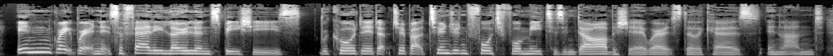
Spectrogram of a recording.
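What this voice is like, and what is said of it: Attempted Derbyshire accent. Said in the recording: “Was that supposed to be a Derbyshire accent? ... I think so.”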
